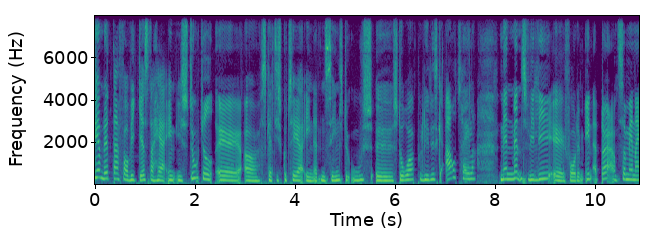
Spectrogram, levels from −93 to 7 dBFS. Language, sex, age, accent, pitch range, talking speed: Danish, female, 20-39, native, 190-235 Hz, 195 wpm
